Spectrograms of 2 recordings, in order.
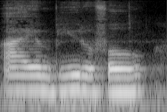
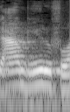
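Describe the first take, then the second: First: It sounds unconvinced and half-hearted. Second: It sounds confident and said with a smile.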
